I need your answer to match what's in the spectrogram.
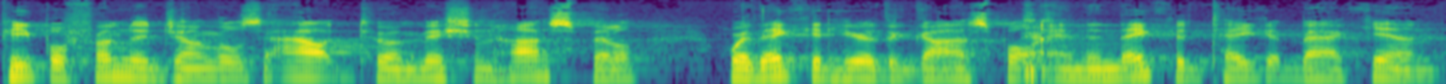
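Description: In a faith interview, an older Ecuadorian man, the son of a missionary, tells stories as a guest, frequently searching for words and starting over. His medium-pitched voice is steady, a bit bright and moderately paced. The sound has a long hall reverb.

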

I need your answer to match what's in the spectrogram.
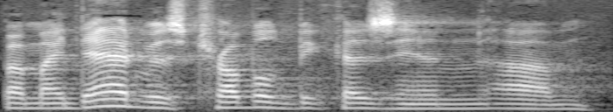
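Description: Slow and steady, a mid-range, fairly bright male voice tells stories in a faith interview. The guest is an older man from Ecuador, a missionary's son, who often searches for words and restarts. The recording carries a long hall reverb.

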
